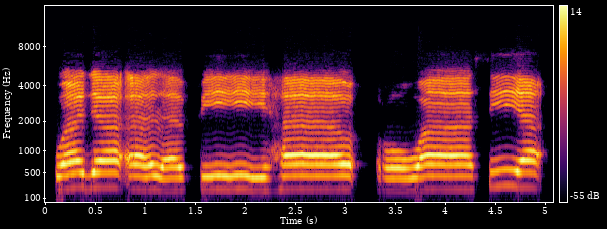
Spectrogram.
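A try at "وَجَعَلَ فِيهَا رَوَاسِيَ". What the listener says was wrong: ainnya nggak keluar. Keluarin ainnya.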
